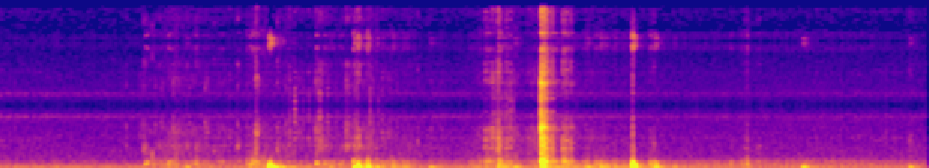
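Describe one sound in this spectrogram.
Footsteps and knocks thump on a boat deck.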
